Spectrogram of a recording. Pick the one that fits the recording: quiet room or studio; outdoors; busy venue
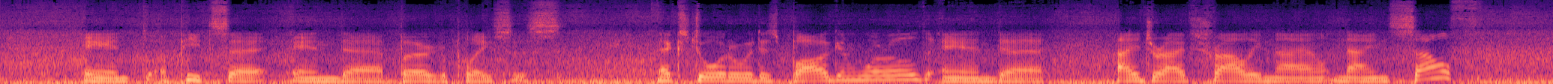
outdoors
